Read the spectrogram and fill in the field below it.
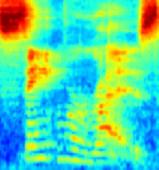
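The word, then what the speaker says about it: St. Moriz: It's St. Morez. I'm pretty sure that's how you say it.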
